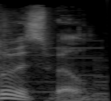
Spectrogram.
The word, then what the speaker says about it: Louisville: through them Eric says the s in Lewisville is silent okay no no hold up I got the music cut the music come color Closer Closer Closer are you stupid why would it be silent why is it dareden if you don't pronounce it why does it exist there let me guess you're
